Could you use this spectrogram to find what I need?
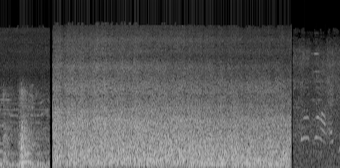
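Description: Jet engine blast roars with strong rushing wind.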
